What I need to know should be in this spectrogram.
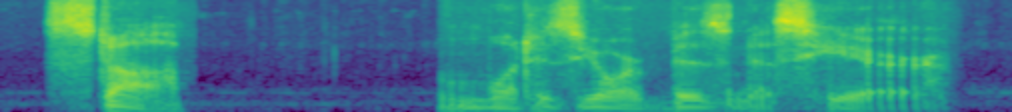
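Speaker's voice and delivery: deep, low, grumbling guard voice. A guard confronts someone stepping into the room, in a low, grumbly tone. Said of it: "one speaks in sort of a low, grumbly tone".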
